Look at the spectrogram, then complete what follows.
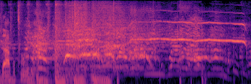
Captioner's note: children shouting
